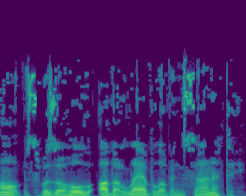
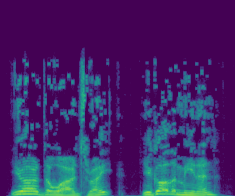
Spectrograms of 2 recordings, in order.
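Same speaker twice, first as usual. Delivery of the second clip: louder, higher threat to the captive; menacing raised voice; 6 semitones higher, 5 dB louder than usual. Acted. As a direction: lean on him hard.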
